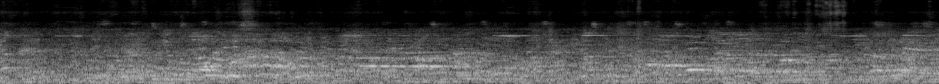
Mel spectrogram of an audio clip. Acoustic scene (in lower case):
subway station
